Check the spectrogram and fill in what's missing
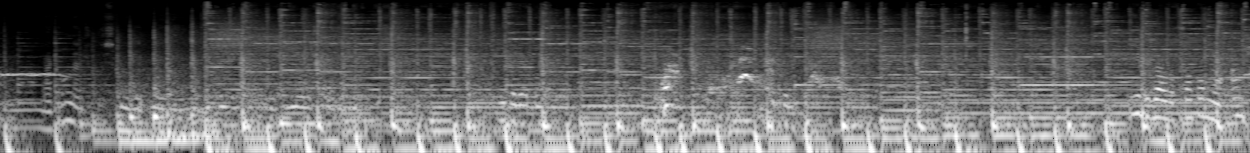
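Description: Dogs yip, whimper and bark in repeated short bursts, close by, with voices talking in the background.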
